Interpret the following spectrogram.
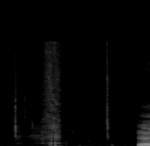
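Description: Close-miked chewing and mouth sounds: a few short wet clicks and a brief smacking burst. A short hummed "mmm" of approval begins near the end.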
